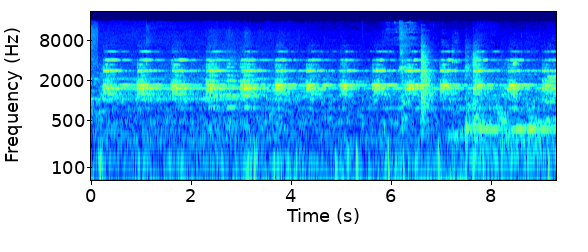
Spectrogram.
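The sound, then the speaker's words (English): An electric locomotive on a passenger train from Philadelphia to Washington departs after being disconnected. Steady, rhythmic clanks repeat throughout, and a sustained tonal whine comes in near the end. “The final disconnection is taking place, and the electric locomotive is about to depart.”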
